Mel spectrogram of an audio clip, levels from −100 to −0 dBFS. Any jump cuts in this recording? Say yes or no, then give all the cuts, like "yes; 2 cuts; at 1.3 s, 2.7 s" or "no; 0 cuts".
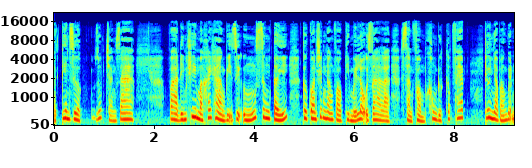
yes; 1 cut; at 5.8 s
